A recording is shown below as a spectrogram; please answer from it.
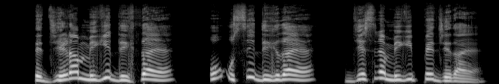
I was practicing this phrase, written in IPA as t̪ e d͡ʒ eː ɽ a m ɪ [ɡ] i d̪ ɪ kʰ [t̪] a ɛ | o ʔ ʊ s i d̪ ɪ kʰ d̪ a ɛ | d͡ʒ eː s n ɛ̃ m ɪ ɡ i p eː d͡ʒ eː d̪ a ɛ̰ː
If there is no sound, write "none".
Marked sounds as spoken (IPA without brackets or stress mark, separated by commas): ɡ, d̪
